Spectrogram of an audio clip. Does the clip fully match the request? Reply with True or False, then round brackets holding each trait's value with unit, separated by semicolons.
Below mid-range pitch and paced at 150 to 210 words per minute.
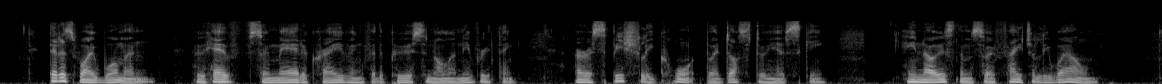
False (100 Hz; 135 wpm)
